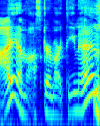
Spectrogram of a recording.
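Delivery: worst-ever put-on, low, swooping Spanish accent. Retelling how a man answered a sandwich delivery, in the worst spanish accent ever. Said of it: "in like the worst Spanish accent ever".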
